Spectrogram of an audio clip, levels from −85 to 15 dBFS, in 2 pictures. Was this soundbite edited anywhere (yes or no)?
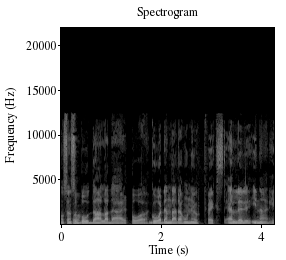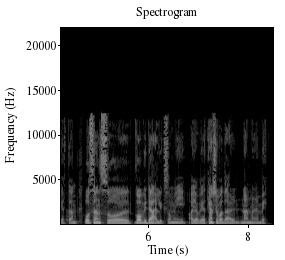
yes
